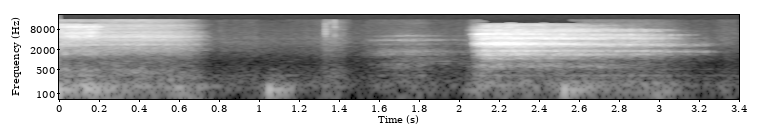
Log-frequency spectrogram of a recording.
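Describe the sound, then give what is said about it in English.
A deliberate deep breath: two long, airy rushes of air, the second louder and fuller, separated by a pause with a few faint small clicks. “I'm going to ask you to just take an intentional deep breath in.”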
